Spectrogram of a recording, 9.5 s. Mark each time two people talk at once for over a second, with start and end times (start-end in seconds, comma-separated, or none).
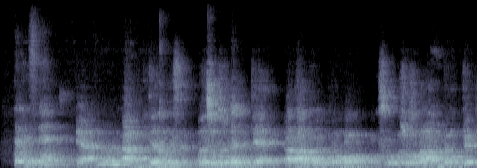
none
